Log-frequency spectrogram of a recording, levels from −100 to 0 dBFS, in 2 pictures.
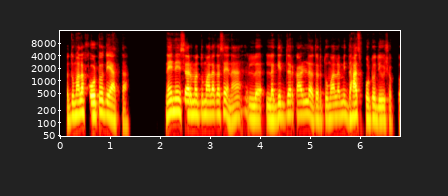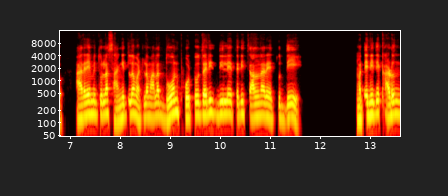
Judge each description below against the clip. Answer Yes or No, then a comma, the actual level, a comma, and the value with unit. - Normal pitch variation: Yes, average, 3.2 semitones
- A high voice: No, medium, 150 Hz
